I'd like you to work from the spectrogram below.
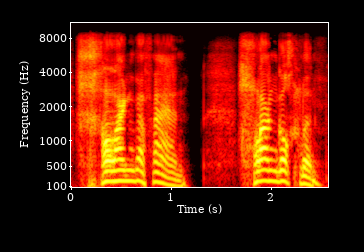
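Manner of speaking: "Llangofan" and "Llangollen" with exaggerated throaty Welsh LL; drawn-out, phlegm-filled Welsh place names; phlegmy Welsh. Shown as a demonstration. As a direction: hack out the LL of "Llangollen" like clearing phlegm. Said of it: "you need a mouth and a phlegm for, for, for Welsh".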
